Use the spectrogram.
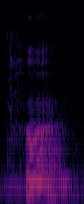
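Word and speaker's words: תם: The Hebrew word for that is spelled T-A-M, but it sounds more like Tom.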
